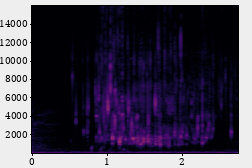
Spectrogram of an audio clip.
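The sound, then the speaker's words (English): Tea pours steadily into a cup for a couple of seconds, a bright splashing trickle that starts abruptly and keeps going, with no talking over it. “Yeah, let's pour some more.”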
